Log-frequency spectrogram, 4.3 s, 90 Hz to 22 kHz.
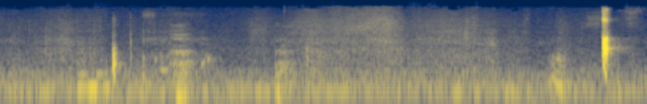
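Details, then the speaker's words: Hiccups in a 2-day-old newborn girl, rooting and looking for food: a few brief, sharp, jerky little sounds over a quiet room, hiccups persisting. "and the hiccups are still here"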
